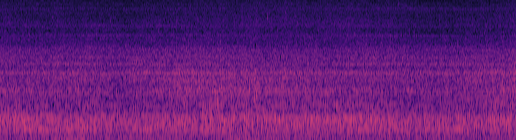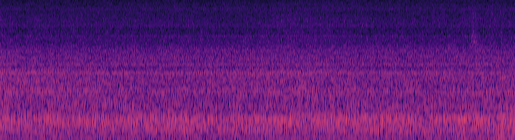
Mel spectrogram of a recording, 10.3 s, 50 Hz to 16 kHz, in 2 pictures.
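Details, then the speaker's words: Pool pump running a Zodiac MX-8 suction-side vacuum after main drain turned off: steady hum, faint whine and constant watery rush, no gurgling or surging; prime regained, pressure back to about 10–12 psi, running normally. "Back full. Pressure's back at about 10, almost 12."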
